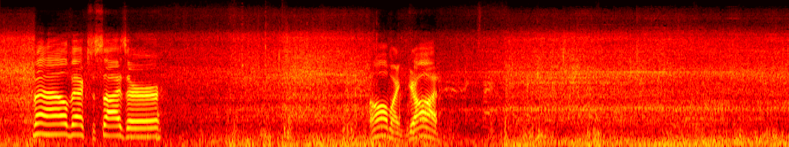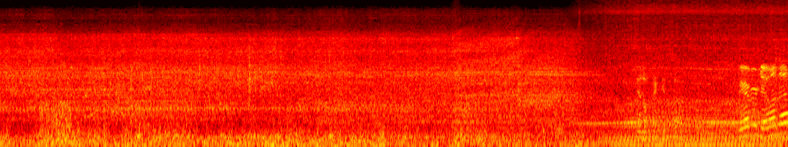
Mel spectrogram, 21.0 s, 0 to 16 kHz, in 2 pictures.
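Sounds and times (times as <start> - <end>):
truck engine rumbling: 0.0 - 21.0.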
